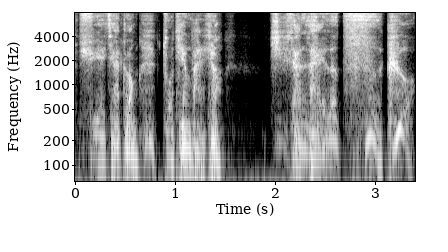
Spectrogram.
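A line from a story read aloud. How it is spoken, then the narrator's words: Lowered voice. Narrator (Chinese): 小火神压低了声音说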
